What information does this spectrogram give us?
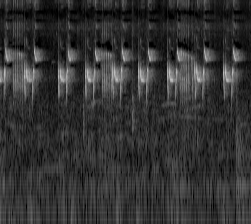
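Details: Bar-winged prinia master song: high, sharp chirping notes in quick pairs and triplets, repeated almost twice a second, over a faint low hum.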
